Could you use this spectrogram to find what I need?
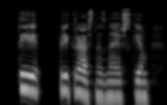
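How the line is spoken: Even-voiced woman. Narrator (Russian): ровным голосом ответила она

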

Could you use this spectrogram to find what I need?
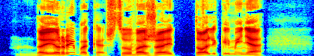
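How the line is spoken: Laughing loudly. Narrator (Russian): Лиза захохотала и сказала

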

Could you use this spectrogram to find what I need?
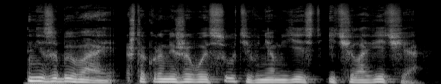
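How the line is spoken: Regretful sigh. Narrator (Russian): вздохнул охотник с сожалением

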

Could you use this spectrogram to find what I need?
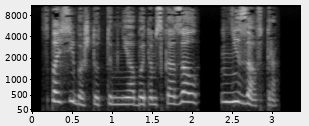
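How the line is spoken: Muttering. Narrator (Russian): пробормотала я

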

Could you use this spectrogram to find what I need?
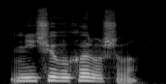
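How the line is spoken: Gloomy. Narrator (Russian): мрачно ответил Игорь

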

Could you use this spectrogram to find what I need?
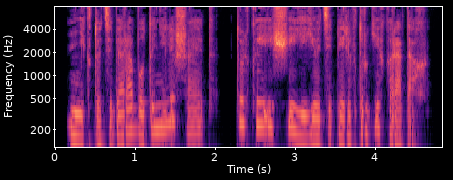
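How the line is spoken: Calm. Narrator (Russian): отвечаю спокойно

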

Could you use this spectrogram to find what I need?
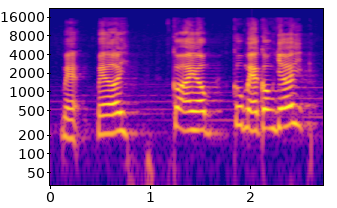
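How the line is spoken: Child's panicked shout. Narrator (Vietnamese): Đứa con hét lên

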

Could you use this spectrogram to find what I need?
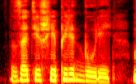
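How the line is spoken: Grim smirk. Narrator (Russian): мрачно усмехнулась я

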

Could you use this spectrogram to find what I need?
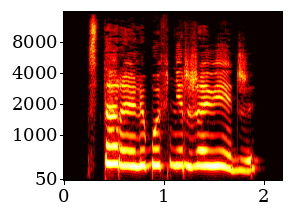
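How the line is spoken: Giggling. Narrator (Russian): хихикнула Ритка

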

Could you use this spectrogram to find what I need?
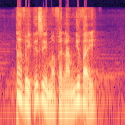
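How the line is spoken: Agitated violent shout. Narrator (Vietnamese): Vương Bình phản ứng rất kịch liệt, kích động hét lên

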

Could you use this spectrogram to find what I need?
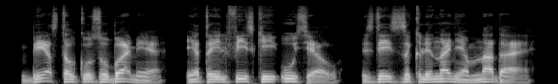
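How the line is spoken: Hoarse bass from the door. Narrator (Russian): Раздалось от двери хриплым басом

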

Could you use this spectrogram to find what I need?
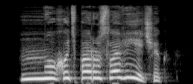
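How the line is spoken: Pleading. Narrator (Russian): взмолилась полуэльфийка

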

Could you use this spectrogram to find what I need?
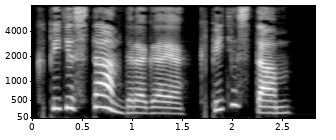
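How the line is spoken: Purring tone. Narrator (Russian): Тем же мурлычущим тоном отозвался разумник

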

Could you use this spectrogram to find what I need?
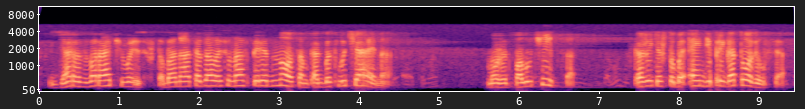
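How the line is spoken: Shouting. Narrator (Russian): Меткалф крикнул

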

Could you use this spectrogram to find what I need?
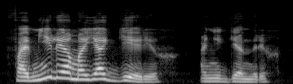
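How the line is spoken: Stern, court official. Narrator (Russian): строго сказал Вере судейский чиновник

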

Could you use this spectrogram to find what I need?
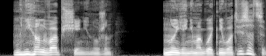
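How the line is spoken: Deep sigh. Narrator (Russian): глубоко вздохнула Соня

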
